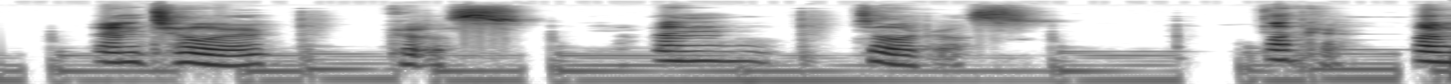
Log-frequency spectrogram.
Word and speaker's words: Antilochus: I'm gonna go Google how to pronounce the name. So I can half butcher it in a semi-correct way. Antilochus. Antilochus.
